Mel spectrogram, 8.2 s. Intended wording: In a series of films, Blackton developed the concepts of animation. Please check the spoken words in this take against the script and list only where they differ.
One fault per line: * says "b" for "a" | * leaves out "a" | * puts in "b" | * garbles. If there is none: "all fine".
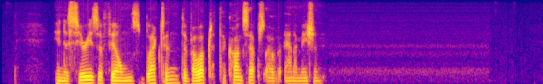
all fine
